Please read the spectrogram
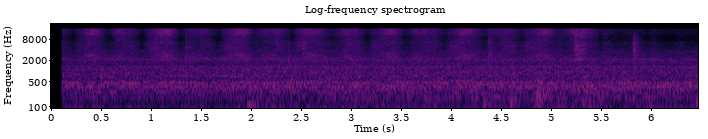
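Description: Paintbrush scrubbing back and forth on paper close to the microphone: quick, even rubbing strokes, about four a second.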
